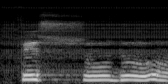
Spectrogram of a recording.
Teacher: Al yang nggak terbaca namanya idgham syamsiyah, al syamsiyah. Jadi langsung masuk ke huruf so.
